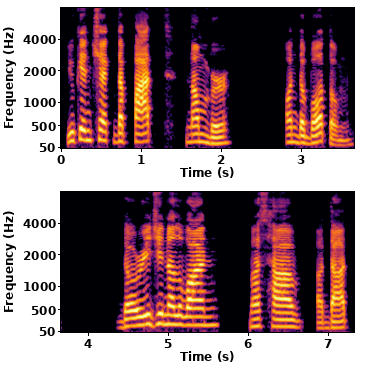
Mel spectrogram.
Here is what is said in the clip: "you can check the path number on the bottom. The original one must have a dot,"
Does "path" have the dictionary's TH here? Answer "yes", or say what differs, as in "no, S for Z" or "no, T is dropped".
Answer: no, T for TH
